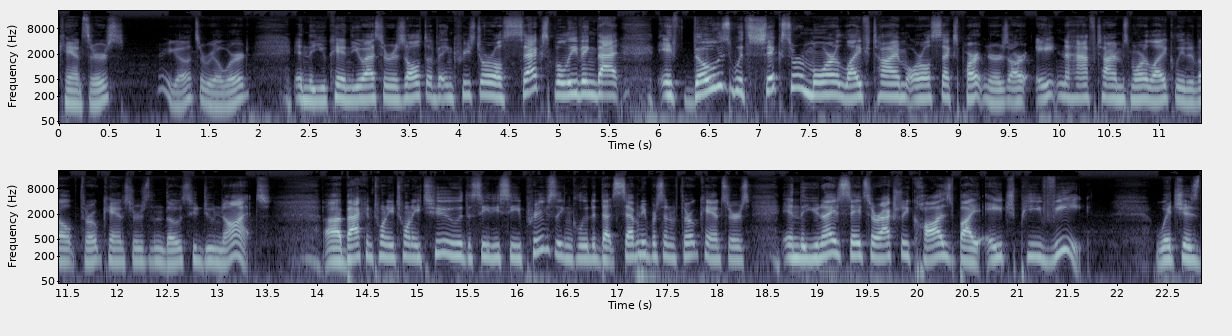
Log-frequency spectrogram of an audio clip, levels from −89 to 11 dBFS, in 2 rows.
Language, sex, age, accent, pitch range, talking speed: English, male, 30-49, American, 155-215 Hz, 195 wpm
